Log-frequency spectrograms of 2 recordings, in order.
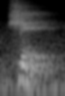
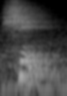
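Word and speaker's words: chen: Vamos a pensar, ok, vamos a escribir Shen. Aquí estamos usando diferente. Estamos usando CH y también E. ¿Ok? Aquí decimos Shen. Mira la CH aquí. Sh. Y luego EN, que es E, viene siendo Shen, que es perro.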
